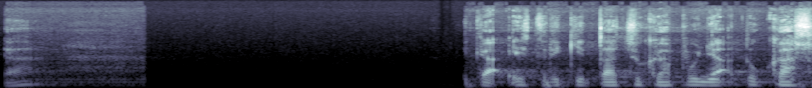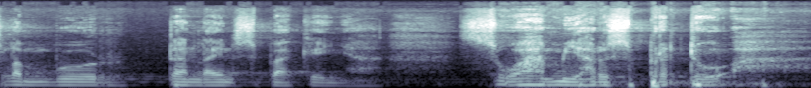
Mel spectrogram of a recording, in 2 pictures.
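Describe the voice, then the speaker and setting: A man preaching a sermon in church, moving between quiet talk and loud, impassioned exhortation. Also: lowish voice, level tone, unhurried, pauses often, breathy edge. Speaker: pastor. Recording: reverberant church hall.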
